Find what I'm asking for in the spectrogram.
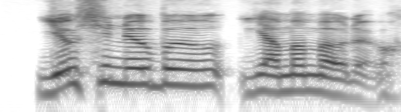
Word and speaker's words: Yoshinobu Yamamoto: I am picking the rookie who actually we could forgive for mispronouncing, Yoshinobu Yamamoto. – And – Yoshinobu Yamamoto.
